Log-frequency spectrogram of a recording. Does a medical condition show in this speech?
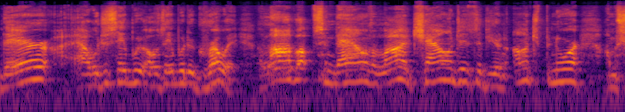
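No.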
